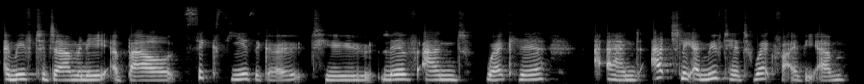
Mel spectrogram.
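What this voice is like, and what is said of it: British English accent. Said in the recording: “I'm originally from the UK, as you might tell from my accent.”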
